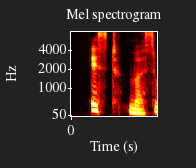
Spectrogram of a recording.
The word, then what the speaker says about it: isthmus: I also had trouble with isthmus. So in the end, I just dropped the H in the middle and pronounced it isthmus, which I hope is right.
